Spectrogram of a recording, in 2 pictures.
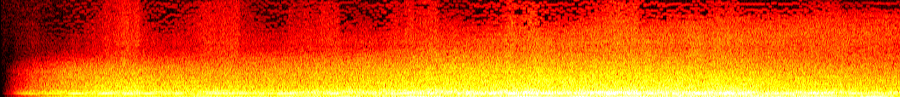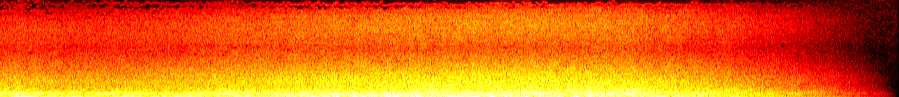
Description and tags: Multi-sampled sound using Ableton Live and Synaptiq effects
Effects, Sample, Texture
